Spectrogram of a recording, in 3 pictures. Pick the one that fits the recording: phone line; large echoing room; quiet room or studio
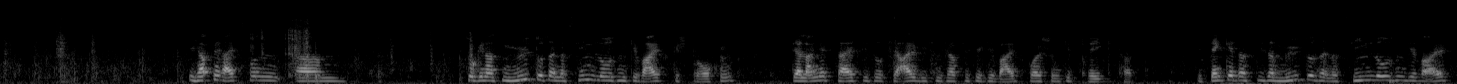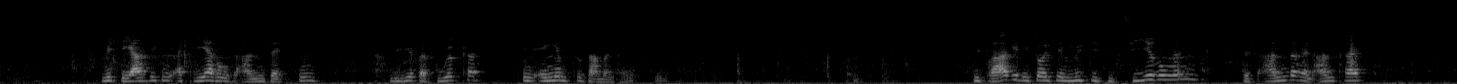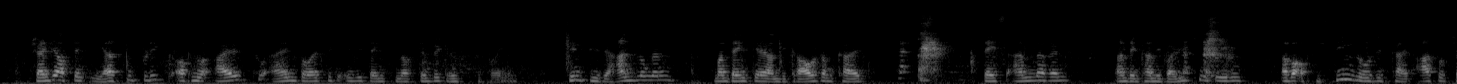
large echoing room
